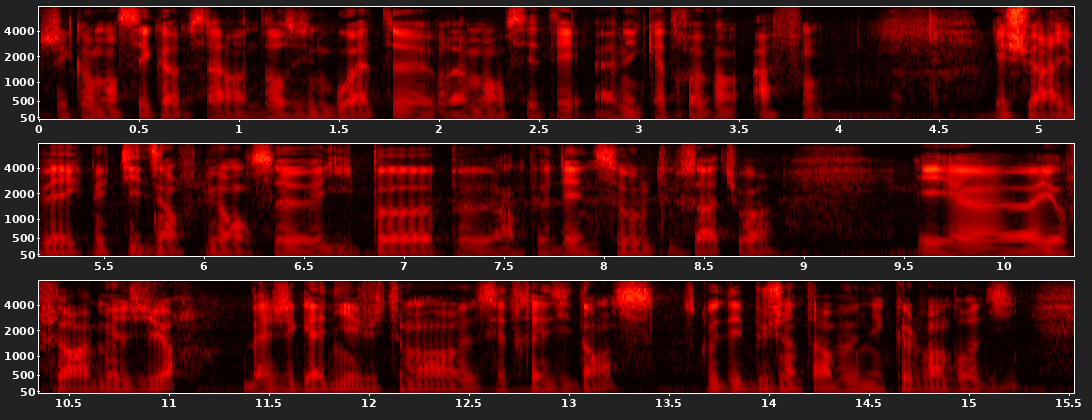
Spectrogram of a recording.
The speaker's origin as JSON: {"language": "French", "region": "Pays de la Loire", "country": "France", "moved": "as an adult", "lives_now": "Réunion", "said": "Et je viens de Vendée de base, voilà, mais depuis 2016, je suis à l'île de la Réunion."}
